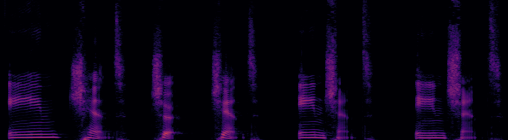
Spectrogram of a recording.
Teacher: And it's a very nasal A sound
